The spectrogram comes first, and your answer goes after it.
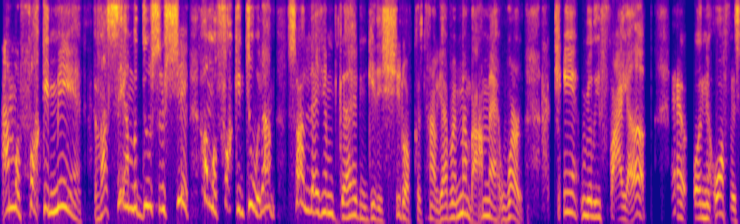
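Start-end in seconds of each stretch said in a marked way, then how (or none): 0.0-3.3 mock heated, furious, ranting outburst. Retelling how the other person on the call reacted: imitating someone spazzing out. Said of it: "he was like".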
